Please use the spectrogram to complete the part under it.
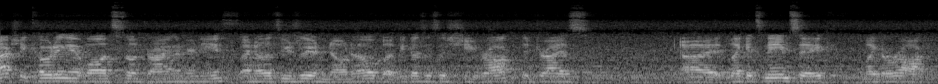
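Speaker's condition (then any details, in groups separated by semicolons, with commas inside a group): No condition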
